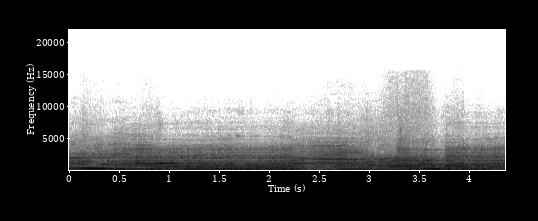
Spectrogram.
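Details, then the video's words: Calf of domestic cattle giving one continuous, loud moo that lasts throughout, holding a steady pitch with small dips and a brief swell and waver late in the call. "SUARA ANAK SAPI LUCU"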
